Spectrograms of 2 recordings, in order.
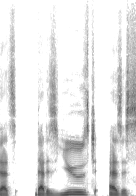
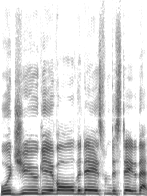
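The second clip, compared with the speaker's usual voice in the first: loud, high-pitched heroic voice projected outward; 7 semitones higher, 6 dB louder than usual. Comparing a commentator's point, the speaker slips into a Braveheart impression. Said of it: "that's Braveheart".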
